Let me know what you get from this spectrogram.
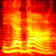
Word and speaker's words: yada: The biblical definition to know is pronounced yada. Can you say yada? Yada.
